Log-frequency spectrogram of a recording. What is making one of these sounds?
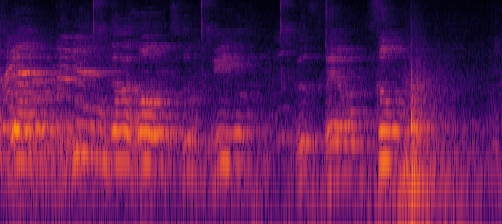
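A man speaks with feeling in an echoing hall.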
